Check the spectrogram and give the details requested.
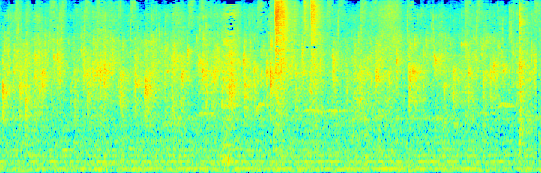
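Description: Close chewing of a crunchy cornflake-breaded fried chicken strip: irregular crisp crackles and crunches, over a steady low hum.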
